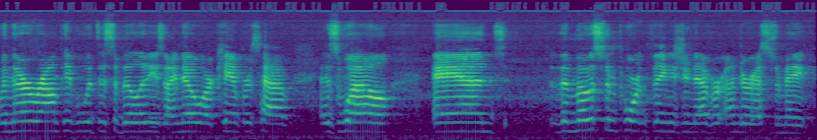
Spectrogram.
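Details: Adult woman speaking; normal speech.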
